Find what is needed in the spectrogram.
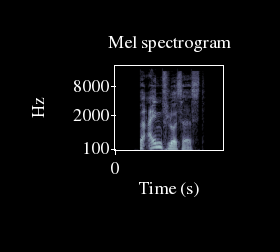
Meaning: second-person singular subjunctive I of beeinflussen
- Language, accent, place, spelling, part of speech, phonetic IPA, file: German, Germany, Berlin, beeinflussest, verb, [bəˈʔaɪ̯nˌflʊsəst], De-beeinflussest.ogg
